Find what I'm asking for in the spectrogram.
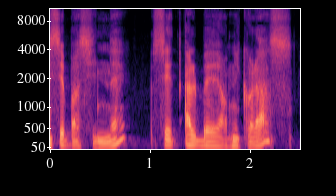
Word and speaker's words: Nicholas: Bon, Nicolas ou Nicolas, hein, on peut les prononcer à la française, c'est le nom français.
